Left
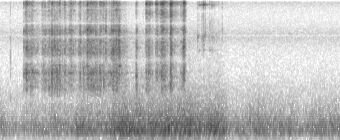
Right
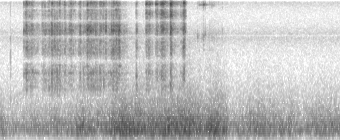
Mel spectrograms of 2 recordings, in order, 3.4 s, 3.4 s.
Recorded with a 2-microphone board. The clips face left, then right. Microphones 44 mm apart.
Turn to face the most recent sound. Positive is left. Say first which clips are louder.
# even
turn(degrees=70)  # may be behind; listen again after turning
